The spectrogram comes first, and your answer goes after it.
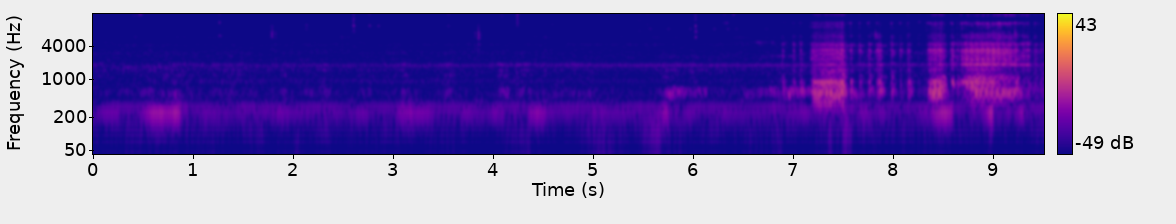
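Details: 1998 Fedders 5100 BTU window air conditioner starting up with a steady hum, odd warbling and moaning tones, then loud rattling bursts.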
